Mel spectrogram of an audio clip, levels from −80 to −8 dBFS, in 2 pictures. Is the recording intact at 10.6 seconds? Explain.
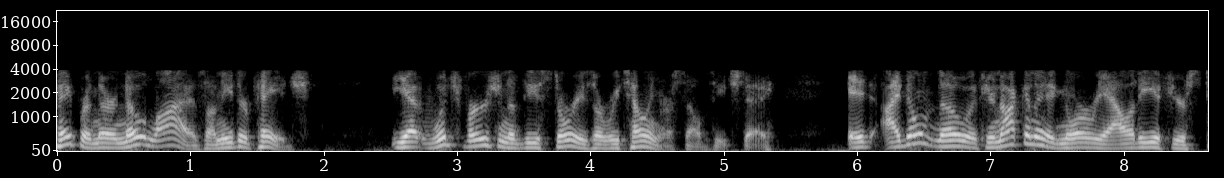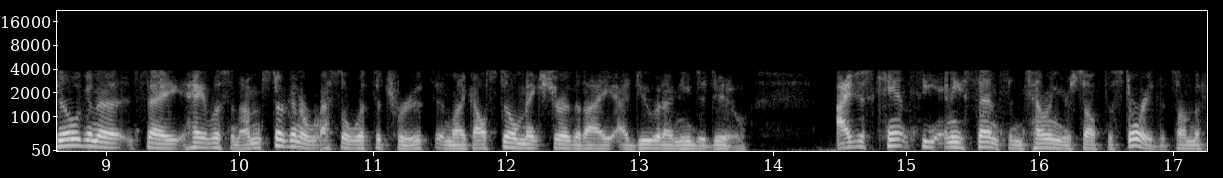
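No. From 10.58 to 10.65 s there are lost GSM frames, a gap of about 40 ms, which fits two 20 ms frames going missing. The decoder had nothing to play for that stretch, so it reused the settings of the last good frame and repeated them. You hear that as a brief rough, metallic ring smeared over the sound instead of a clean continuation, a little buzzy hiccup right at that spot.

That moment also carries the GSM full-rate codec damage that runs through the whole clip. The codec models the vocal tract and drives it with a sparse, regularly spaced pulse excitation at 13 kbps. It cuts everything above 4 kHz, so the speech sounds dull and band-limited, and the thin excitation gives it a plainly audible buzzy, gravelly roughness. That roughness is under the frame-loss ring at 10.6 s too.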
